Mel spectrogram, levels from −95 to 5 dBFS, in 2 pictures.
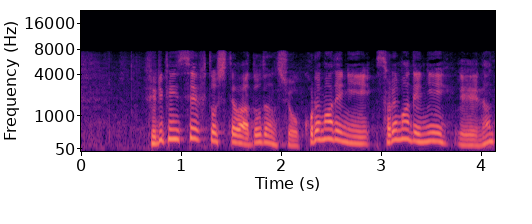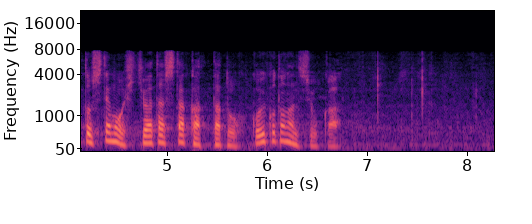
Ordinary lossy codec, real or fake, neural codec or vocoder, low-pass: none; fake; codec, 16 kHz, 8 kbps, FreqCodec, smaller model; none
